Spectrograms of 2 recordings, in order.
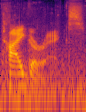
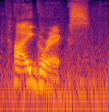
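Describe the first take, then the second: First: The first part sounds like 'tiger'. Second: The first part sounds like 'tigre'. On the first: The speaker calls it wrong. "not Tiger X" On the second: The speaker calls it right. "it's uh tigre, not tiger"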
